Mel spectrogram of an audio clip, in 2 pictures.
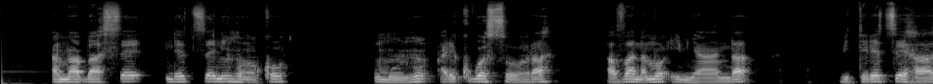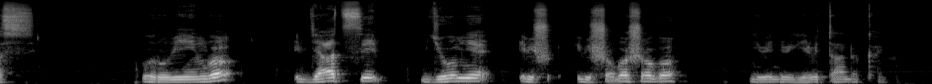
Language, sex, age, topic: Kinyarwanda, male, 18-24, agriculture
